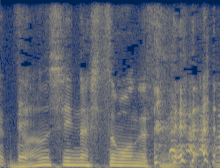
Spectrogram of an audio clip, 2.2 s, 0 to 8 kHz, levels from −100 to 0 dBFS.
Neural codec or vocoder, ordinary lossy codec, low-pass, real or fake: none; none; none; real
